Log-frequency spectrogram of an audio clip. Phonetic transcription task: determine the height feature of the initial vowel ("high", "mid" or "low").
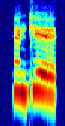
mid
